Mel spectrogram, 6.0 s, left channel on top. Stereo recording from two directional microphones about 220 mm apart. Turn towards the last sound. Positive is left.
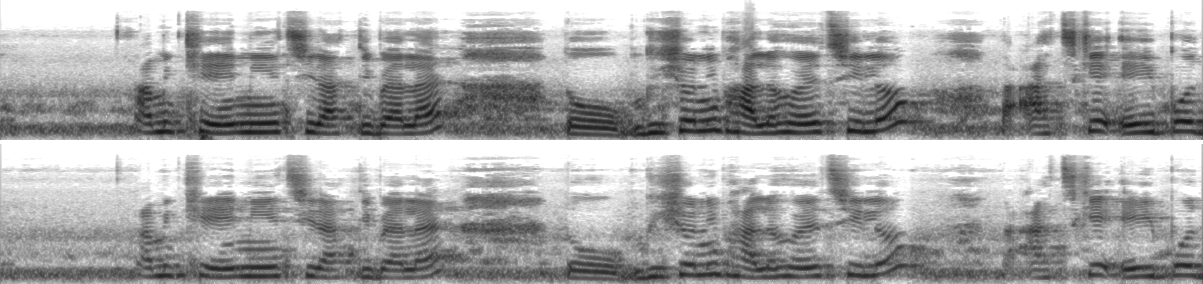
turn(degrees=15)  # may be behind; listen again after turning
